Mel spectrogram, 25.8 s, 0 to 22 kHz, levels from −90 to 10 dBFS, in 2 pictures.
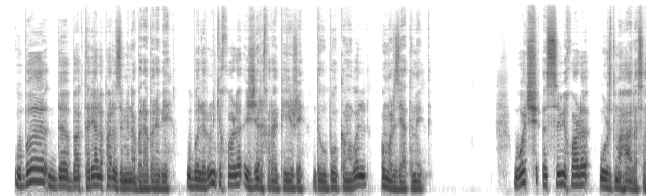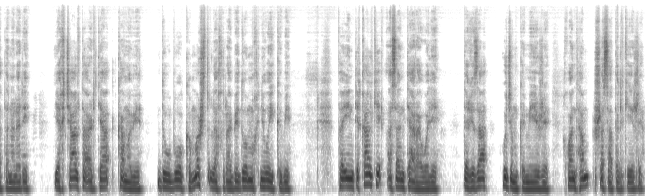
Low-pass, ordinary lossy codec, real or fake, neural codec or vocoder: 19.8 kHz; none; real; none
